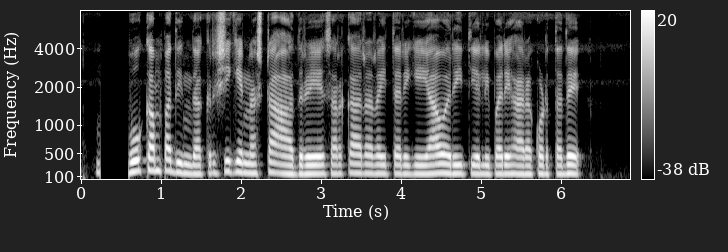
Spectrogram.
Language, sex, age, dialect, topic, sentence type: Kannada, male, 51-55, Coastal/Dakshin, agriculture, question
